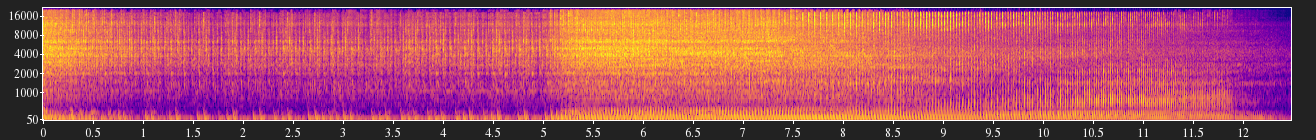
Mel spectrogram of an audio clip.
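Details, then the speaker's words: 1972 Triumph TR6 motorcycle with a slow warm-up, after the pilot jet in its Premier carburetor was checked: a lumpy idle, then spits and pops through the mid-range while pulling away cold. Owner is considering raising the needle one notch. "now I can hear it it's still popping and spitting started really good sounds really good but it it was popping in spitting every time he got into mid-range"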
